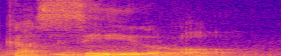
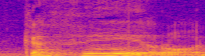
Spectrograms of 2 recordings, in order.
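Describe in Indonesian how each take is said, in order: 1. Huruf tengah itu bunyi s. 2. Huruf tengah itu bunyi th. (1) "bukan kasira" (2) "kathira dia sa, bukan sin"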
